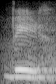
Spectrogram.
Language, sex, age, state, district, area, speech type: Goan Konkani, female, 18-30, Goa, Quepem, rural, read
